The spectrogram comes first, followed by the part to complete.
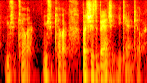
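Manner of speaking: whispered delivery. Retelling what Greymane whispers in Anduin's ear: imitating Greymane whispering. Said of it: "he's just been whispering in Anduin's ear".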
